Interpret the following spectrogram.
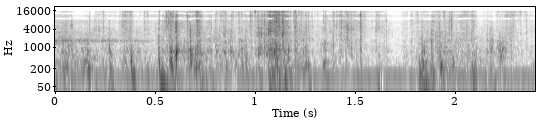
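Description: Foil wrapper of an Upper Deck Artifacts hockey card pack crinkling in the hands, in a run of short irregular rustles as it is handled for opening.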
